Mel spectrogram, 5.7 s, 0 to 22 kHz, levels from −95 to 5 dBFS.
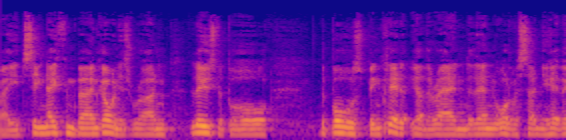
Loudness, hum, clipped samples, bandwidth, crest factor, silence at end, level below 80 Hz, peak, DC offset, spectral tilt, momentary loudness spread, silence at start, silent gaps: -28 LUFS; none; under 0.1%; 16 kHz; 18 dB; 0 s; -64 dBFS; -10 dBFS; under 0.1%; -5 dB/octave; 7 LU; 0 s; none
